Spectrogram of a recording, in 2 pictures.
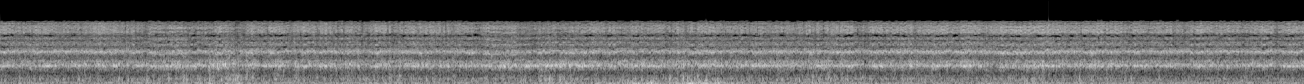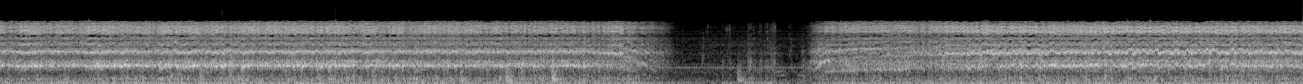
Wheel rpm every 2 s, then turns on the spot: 230, 230, 230, 230, 230, 230, 230, 230, 230, 170, 50, 190, 200.
none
